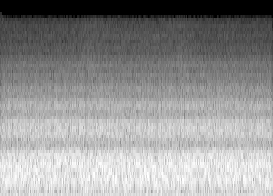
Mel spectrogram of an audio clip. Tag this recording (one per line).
burst
engine
noise
scanner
